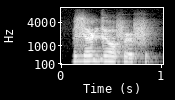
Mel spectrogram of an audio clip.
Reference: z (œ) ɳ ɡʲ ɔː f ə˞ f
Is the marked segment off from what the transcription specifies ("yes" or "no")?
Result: no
